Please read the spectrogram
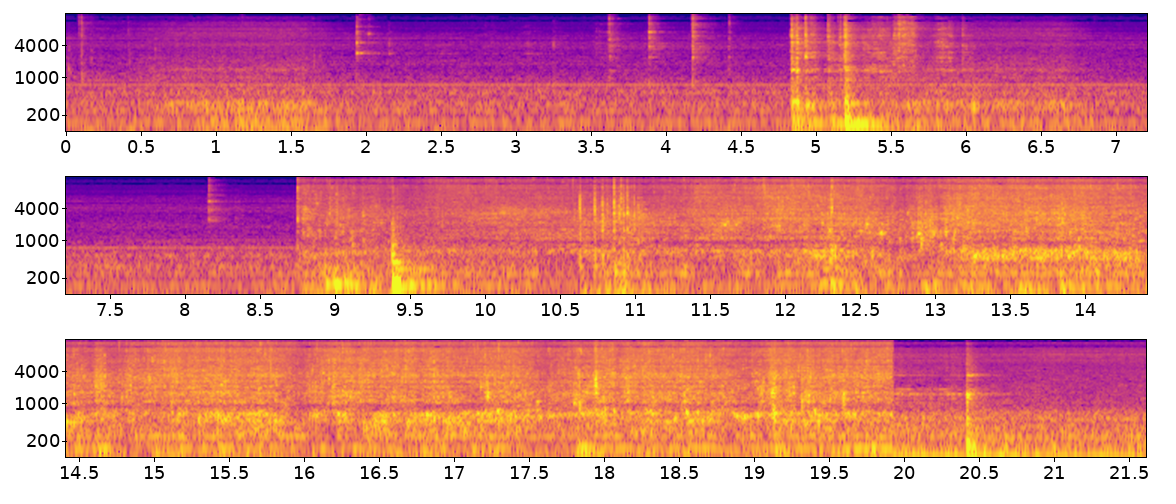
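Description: Kitchen tap spraying water onto leafy greens in a stainless steel sink: a steady rush of water that starts about nine seconds in and cuts off suddenly near the end. Before it, a few faint knocks and clinks of kitchenware.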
